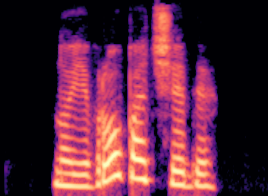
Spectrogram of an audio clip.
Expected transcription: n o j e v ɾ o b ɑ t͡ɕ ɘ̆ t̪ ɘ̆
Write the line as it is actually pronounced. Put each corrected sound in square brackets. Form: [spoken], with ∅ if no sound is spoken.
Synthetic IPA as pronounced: n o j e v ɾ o [p] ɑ t͡ɕ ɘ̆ [d̪] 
